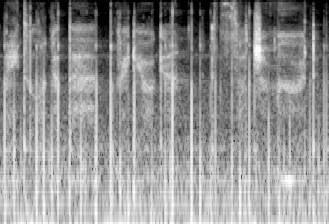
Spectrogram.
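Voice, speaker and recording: A woman whispering breathily in a playful, rambling way, chatting casually as an ASMR streamer close to a binaural microphone. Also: normal speed. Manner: playful, rambling, repeats phrases. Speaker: ASMR livestreamer chatting with viewers.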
